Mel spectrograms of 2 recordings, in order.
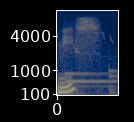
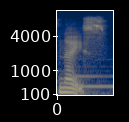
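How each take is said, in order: First: It is said the French way, like neese. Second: It is said like the English word nice. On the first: The speaker calls it right. "it's pronounced like Nice" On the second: The speaker calls it wrong. "it's not pronounced nice in France"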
